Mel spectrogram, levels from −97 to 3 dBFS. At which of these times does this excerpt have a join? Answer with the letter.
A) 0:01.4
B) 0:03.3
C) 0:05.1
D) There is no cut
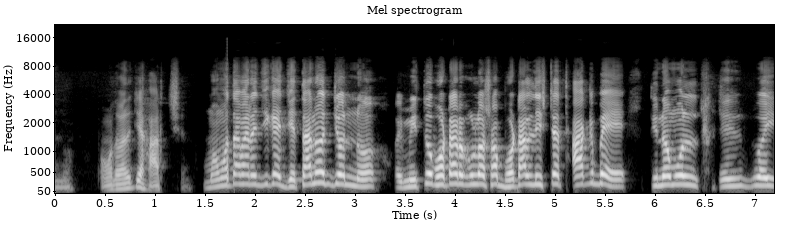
A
